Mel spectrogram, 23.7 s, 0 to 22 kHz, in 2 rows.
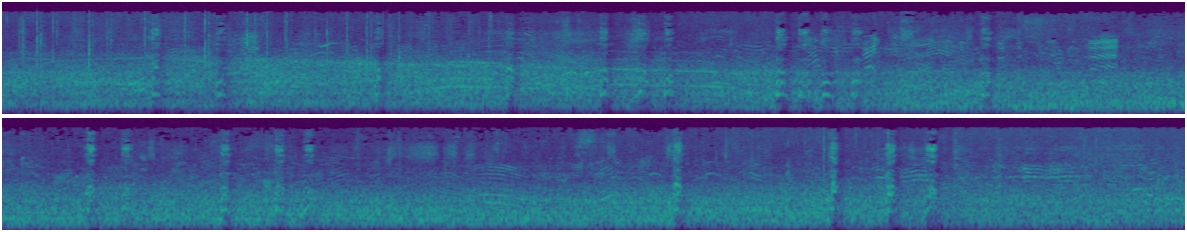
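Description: BAE Hawk T1 jets of the Red Arrows flying past in formation: a broad engine rush with a whine that falls slowly in pitch over the first several seconds, growing louder around ten seconds in as the formation pulls up overhead.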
